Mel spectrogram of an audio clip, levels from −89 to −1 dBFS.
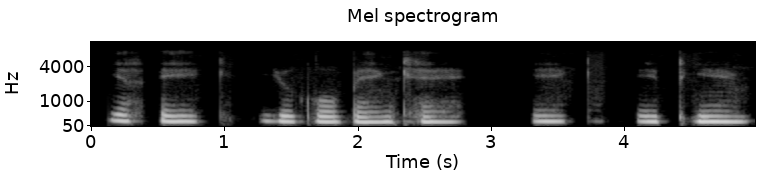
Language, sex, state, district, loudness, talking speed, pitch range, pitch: Hindi, female, Bihar, Supaul, -26 LUFS, 95 wpm, 205-220 Hz, 215 Hz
